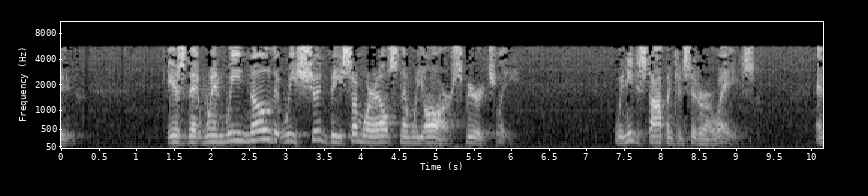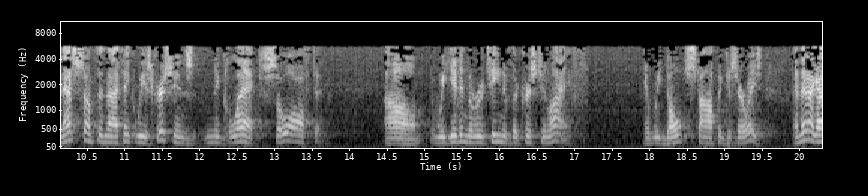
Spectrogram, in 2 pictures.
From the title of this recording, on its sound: Ketha Heights Baptist Church ~ Live Broadcast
